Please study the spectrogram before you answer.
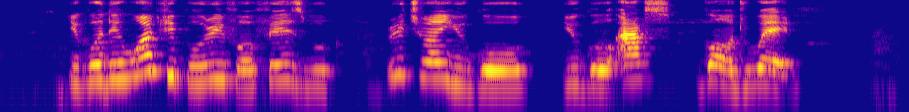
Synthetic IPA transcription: juɡodewãntpipuɹidfɔfesbuk | ɹit͡ʃwɛ̃njuɡo | juɡoʔaks | ɡɔdwɛd

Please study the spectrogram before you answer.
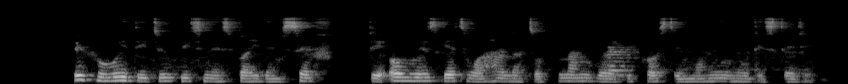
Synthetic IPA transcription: pipl̩wededubiznɛsb̥aɪðɛ̃msɛlf | d̥eʔɔlwezɡɛtawaɦalatuplãnwɛlbikʰɔsdemɔninodestɛdi

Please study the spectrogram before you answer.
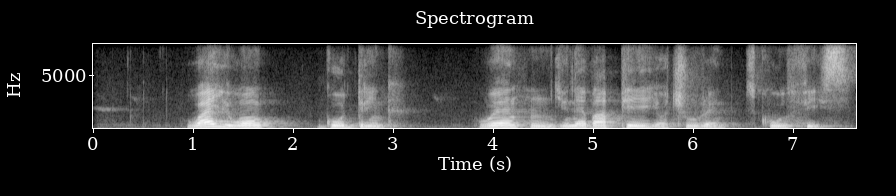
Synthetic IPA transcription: waɪjuwɔ̃n | ɡodɾĩŋk | wɛ̃nh̩junɛvapʰejɔt͡ʃildɹɛ̃n | skʰulfes

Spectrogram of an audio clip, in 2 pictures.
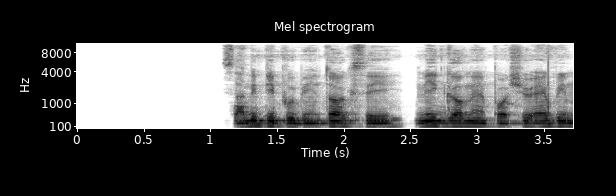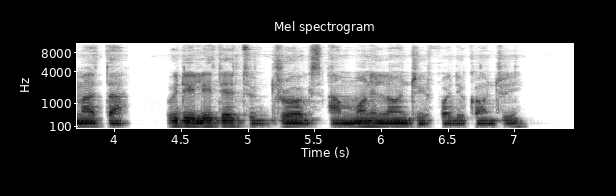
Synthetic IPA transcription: sabipipulbĩntɔk̚semek̚ɡɔvamɛ̃nt̚pɔʃuɛvɹimata | wiɹiletɛd̚tʰudɹɔɡsãnmɔnilɔ̃ndɹĩfɔdekɔ̃ntɹi

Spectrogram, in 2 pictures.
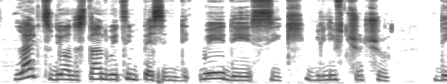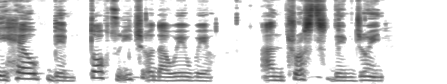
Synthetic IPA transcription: laɪktʰudeɔ̃ndəstãndwetʰĩnpɛsĩnwedesikbilivtʰɹutʰɹu | dehɛlp̚dɛ̃mtɔktʰuʔit͡ʃɔ̰dawewɛl | ʔãntʰɹɔstdɛ̃md͡ʒɔ̃ɪ̃n

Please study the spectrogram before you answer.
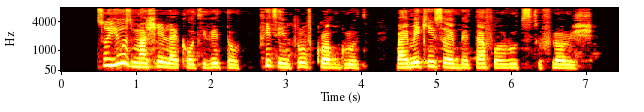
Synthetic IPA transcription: tujuzmaʃĩnlaɪkʰːɔltʰivetɔ | fitĩmpɹuvkɹɔp̚ɡɹoθ | baɪmekĩŋsɔjbɛtafɔɹutstuflɔɹiʃ

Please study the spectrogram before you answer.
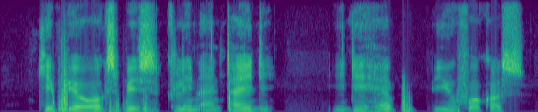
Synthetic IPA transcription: kʰipʰjɔwɔkspeskʰlĩnʔã̰ntʰajdi | ideɦɛlp | jufokʰɔs

